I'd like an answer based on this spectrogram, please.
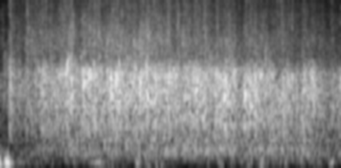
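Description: Audience applauding, a steady crackle of many hands clapping that starts at once and begins to ease near the end.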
